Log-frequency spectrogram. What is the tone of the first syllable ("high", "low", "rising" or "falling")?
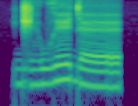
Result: low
